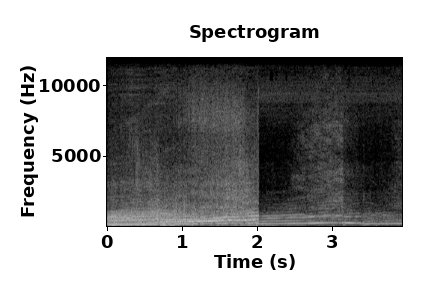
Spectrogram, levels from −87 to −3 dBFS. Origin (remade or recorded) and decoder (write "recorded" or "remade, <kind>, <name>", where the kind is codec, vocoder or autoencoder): recorded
